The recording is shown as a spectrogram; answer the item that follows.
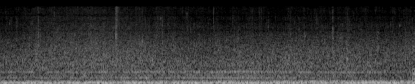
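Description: Wind rumbling on the microphone over the wash of lake water on a pebble shore, with a faint steady hum running underneath.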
